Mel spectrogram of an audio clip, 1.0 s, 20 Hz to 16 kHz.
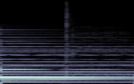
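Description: Acoustic guitar in open G tuning with a capo on the 2nd fret, one chord sustaining evenly for about a second with a brief bright scrape partway through, heard alone.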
